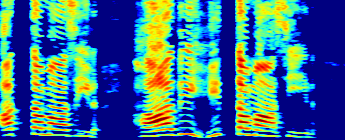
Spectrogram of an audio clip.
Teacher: الف لام کا لام تا کی وجہ سے ادغام شمسی ہے، ہم اس کو التماثیل نہیں پڑھیں گے بلکہ التماثیل، ہذہ التماثیل ملا کر پڑھیں گے۔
